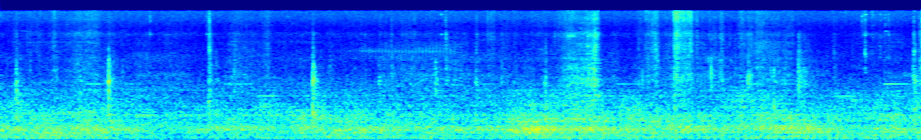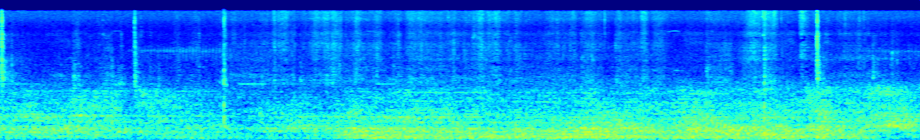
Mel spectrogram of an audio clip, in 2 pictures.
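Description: Rustling and crumpling of a bulky fabric trailer cover being handled and shoved onto a trailer roof, with scattered small knocks and clicks from the aluminium stepladder. A low rumble comes in about two-thirds of the way through and stays to the end.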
